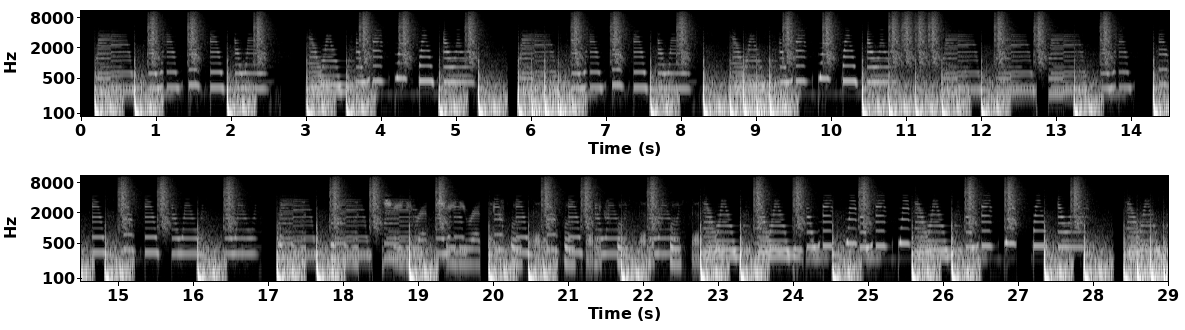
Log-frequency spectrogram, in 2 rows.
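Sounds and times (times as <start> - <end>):
instrumental music: 0.2 - 29.0.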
